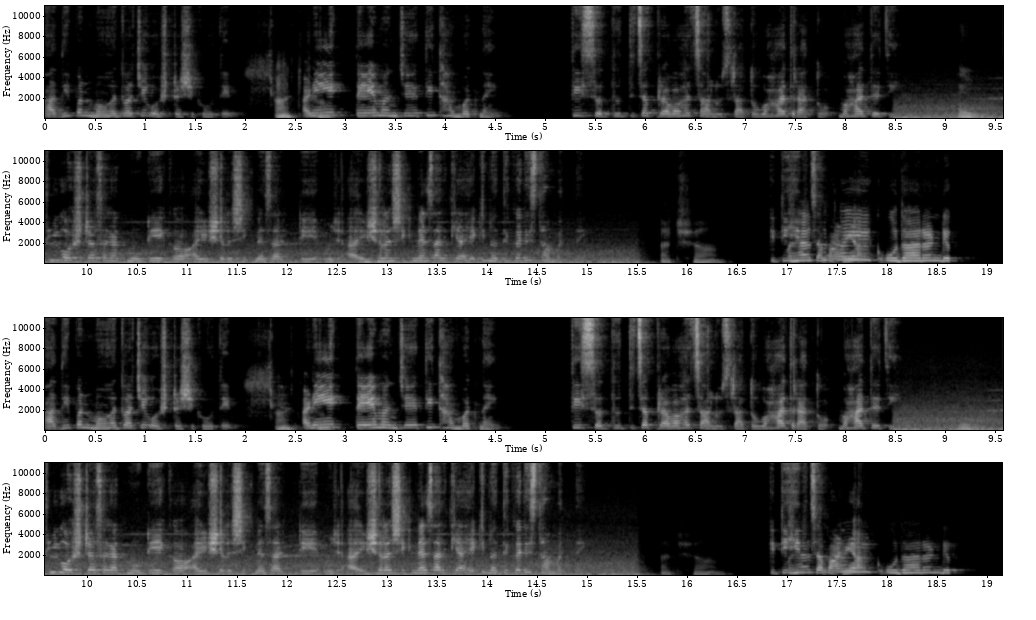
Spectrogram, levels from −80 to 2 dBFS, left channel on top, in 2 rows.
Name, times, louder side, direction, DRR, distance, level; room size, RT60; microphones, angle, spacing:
voice 1, 0.0-2.3 2.6-4.6 5.3-8.6 9.6-15.0 16.8-17.8, right 4 dB, 25° right, 0.6 m, -33 dB
voice 2, 2.3-2.9 9.1-9.4 12.7-13.1 15.7-16.4 17.0-18.6, left 6 dB, 65° left, 0.3 m, -34 dB
sound 1, 8.5-15.5, right 1 dB, 85° right, 1.2 m, -42 dB
12.0 x 8.1 x 2.8 m
head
